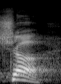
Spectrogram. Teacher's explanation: तो ऑप्शन हमारा बी सही है, ना ये कंठ सही है, ना आपका मूर्धा सही है, ना ही आपका ओष्ठ सही है। श वर्ण का उच्चारण स्थान तालु है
